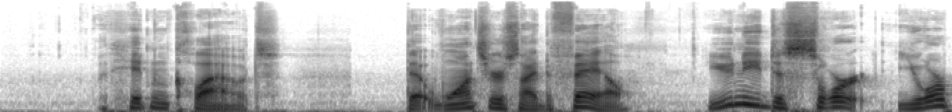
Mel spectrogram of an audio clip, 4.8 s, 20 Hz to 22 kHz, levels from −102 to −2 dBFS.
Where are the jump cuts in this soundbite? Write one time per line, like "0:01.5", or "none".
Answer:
none

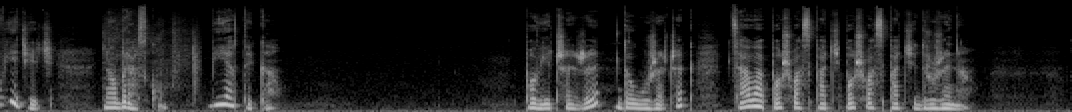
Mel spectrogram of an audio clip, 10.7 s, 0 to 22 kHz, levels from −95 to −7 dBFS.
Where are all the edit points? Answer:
0:01.0
0:02.0
0:08.4

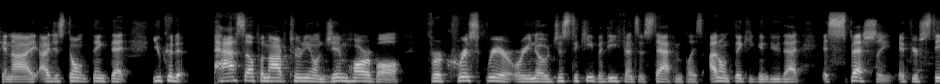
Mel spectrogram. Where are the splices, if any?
none

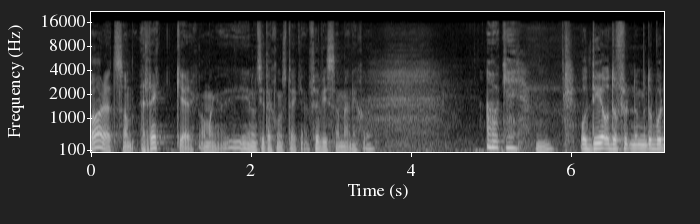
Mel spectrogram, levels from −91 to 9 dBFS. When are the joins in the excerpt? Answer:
none

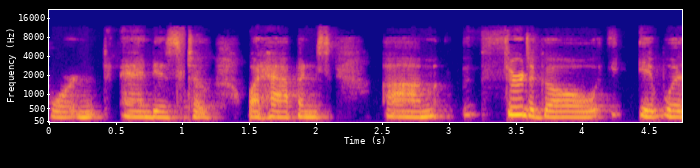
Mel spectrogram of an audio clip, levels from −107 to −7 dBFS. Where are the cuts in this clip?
0:01.0
0:03.6

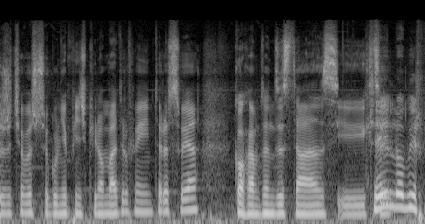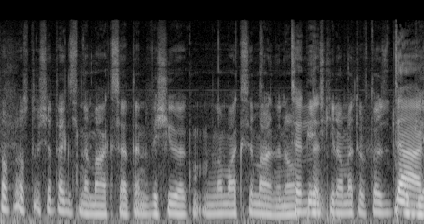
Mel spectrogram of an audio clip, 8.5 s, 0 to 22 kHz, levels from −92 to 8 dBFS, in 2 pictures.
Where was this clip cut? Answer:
0:03.4
0:05.0

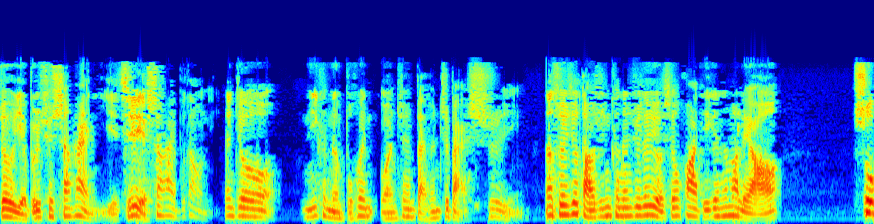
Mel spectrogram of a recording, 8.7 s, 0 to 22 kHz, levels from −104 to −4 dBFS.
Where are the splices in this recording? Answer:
0:02.2
0:02.9
0:05.3

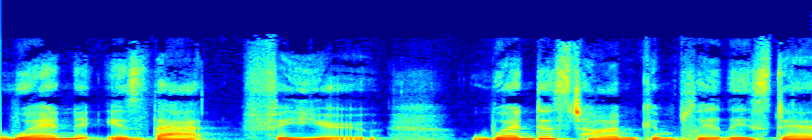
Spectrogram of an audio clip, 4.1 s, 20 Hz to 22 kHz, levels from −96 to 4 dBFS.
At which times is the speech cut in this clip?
none

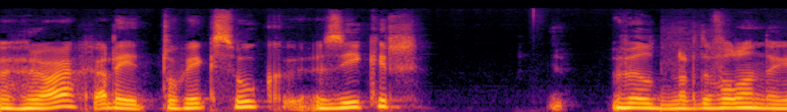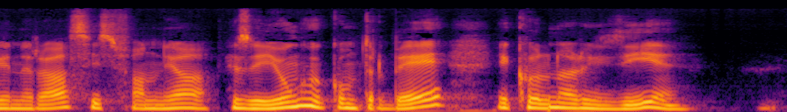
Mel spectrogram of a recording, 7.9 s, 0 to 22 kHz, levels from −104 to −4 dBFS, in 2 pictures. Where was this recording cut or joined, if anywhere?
0:03.3
0:05.0
0:06.7

